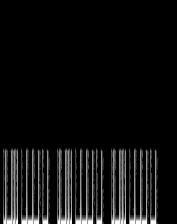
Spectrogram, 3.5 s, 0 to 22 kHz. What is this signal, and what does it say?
Morse code, heard as a keyed tone, about 41 wpm, 250 Hz. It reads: LOT LOT LOT
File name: morse / morse-training-40WPM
